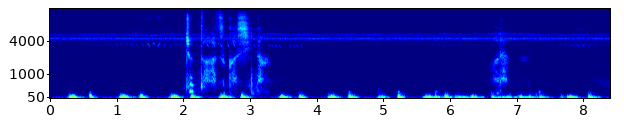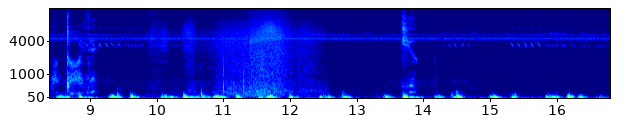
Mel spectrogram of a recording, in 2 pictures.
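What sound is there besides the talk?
heartbeat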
